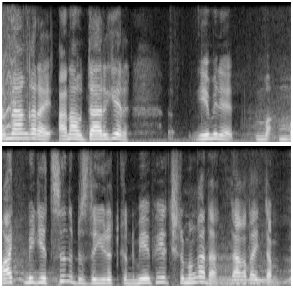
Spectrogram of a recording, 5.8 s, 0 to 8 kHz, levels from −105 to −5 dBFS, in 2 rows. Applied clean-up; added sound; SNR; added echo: none; Zipper (clothing); 17 dB; none.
